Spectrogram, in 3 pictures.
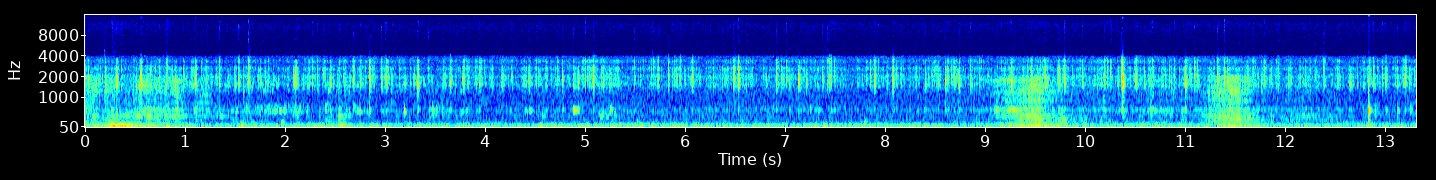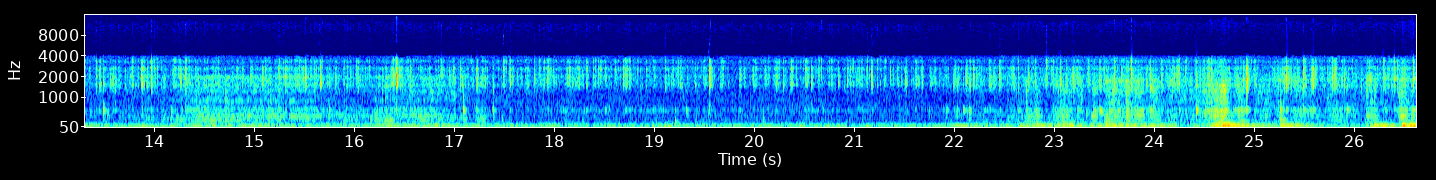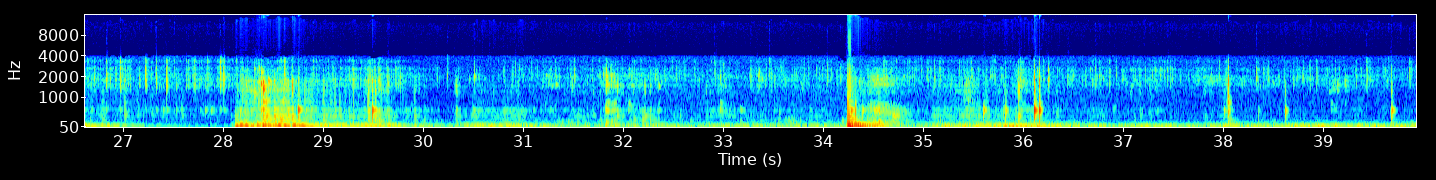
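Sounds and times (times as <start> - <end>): low water rushes: 0.0 - 12.6, 21.8 - 39.9
underwater water rumble: 0.0 - 39.9.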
